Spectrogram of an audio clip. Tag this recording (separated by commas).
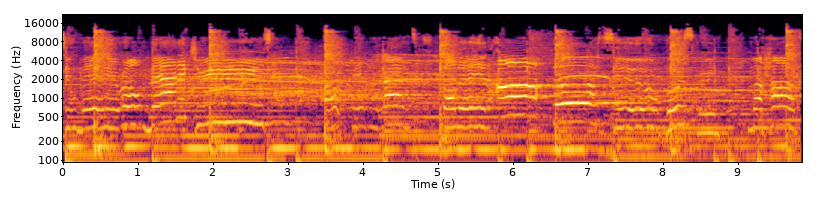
Music of Asia, Song, Pop music, Singing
